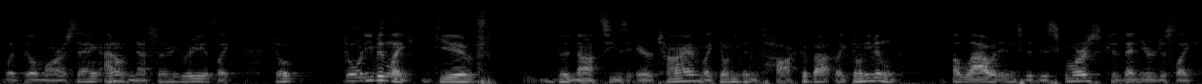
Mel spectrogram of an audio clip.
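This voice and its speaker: A man's voice: fairly low pitch, normal speed. Rambling man co-hosting a chat show. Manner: animated, rambling with many fillers. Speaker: podcast co-host. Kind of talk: casual chat.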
